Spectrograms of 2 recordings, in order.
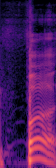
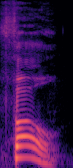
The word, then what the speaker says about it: pho: Fo p h o fo. It's not pronounced fo. It's spelled like that, but it's not pronounced like that. Fu.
